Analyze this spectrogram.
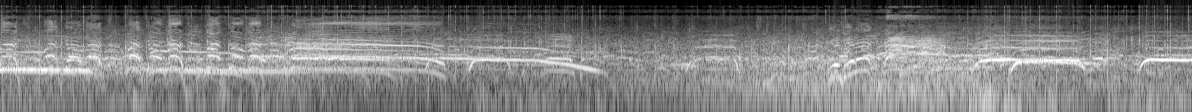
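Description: A large crowd sings loudly together in an open stadium.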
